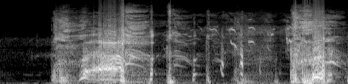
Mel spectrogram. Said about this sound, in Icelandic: ég er bara með eitthvað þurran hósta búin að vera með í nokkra daga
